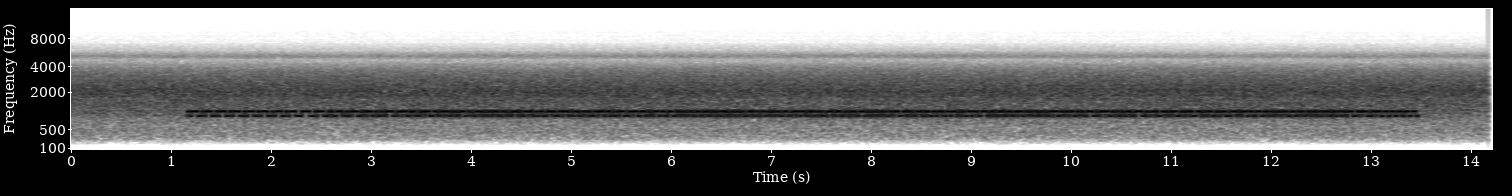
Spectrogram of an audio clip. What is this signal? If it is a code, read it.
NAVTEX (SITOR-B), 100 baud, 170 Hz shift, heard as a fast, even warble, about 1000 Hz centre, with radio static. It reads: LAAT IK EERST MIJN WAARDERING UITSPREKEN VOOR DE GEACHTE AFGEVAARDIGDE.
